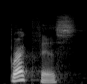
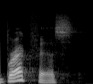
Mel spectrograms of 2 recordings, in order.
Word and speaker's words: breakfast: In breakfast, the first part, brek, is stressed or emphasized. The second part, fast, is unstressed, so the vowel sound changes to a short I sound, as in fist.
